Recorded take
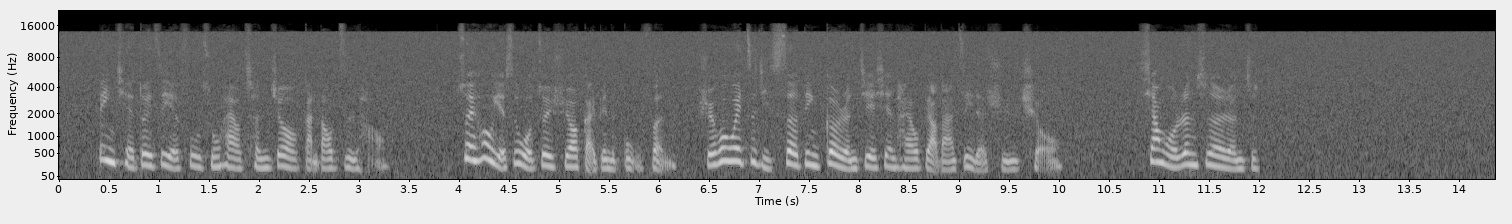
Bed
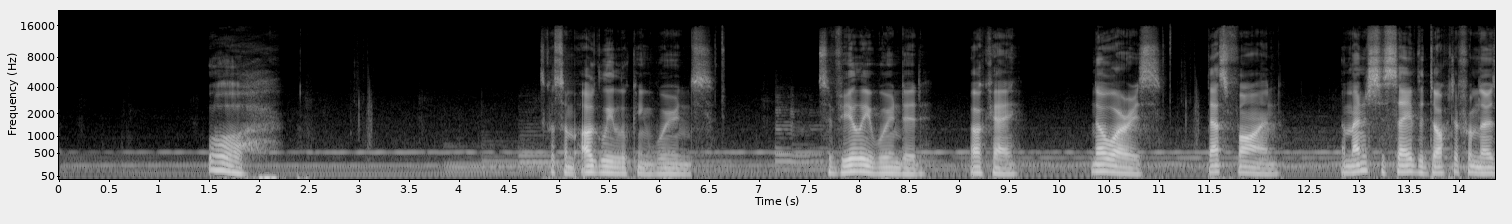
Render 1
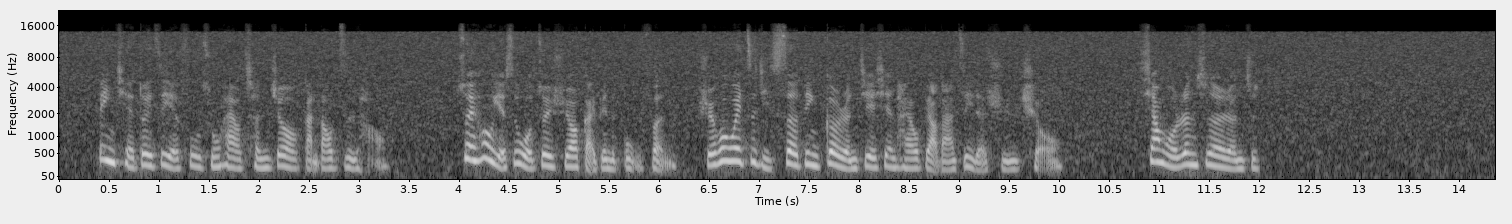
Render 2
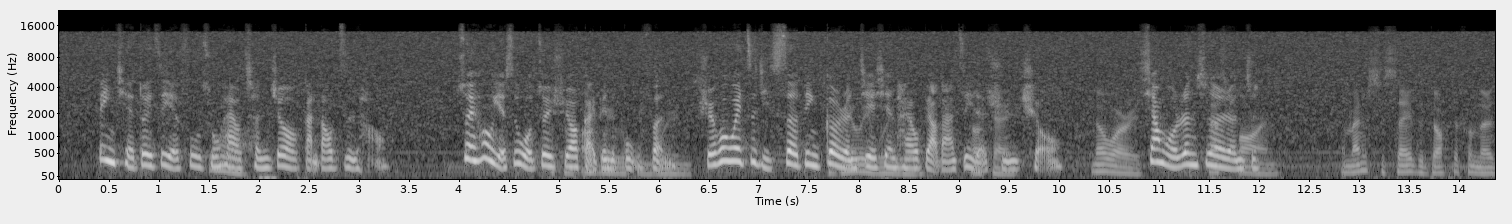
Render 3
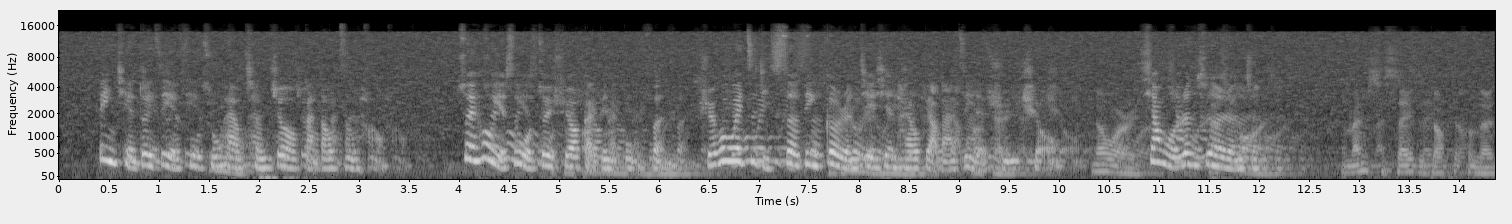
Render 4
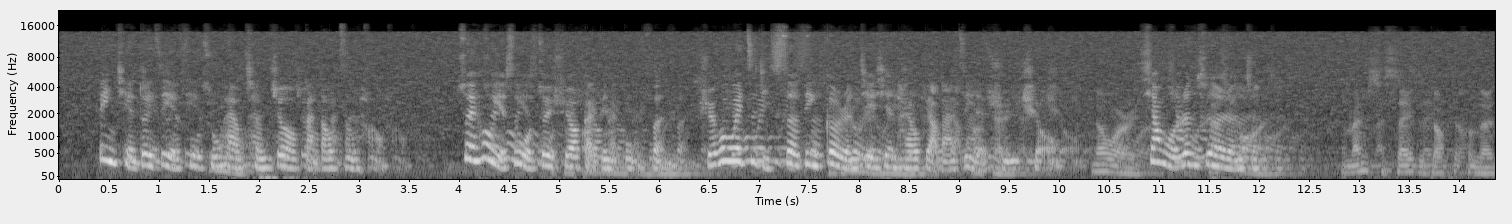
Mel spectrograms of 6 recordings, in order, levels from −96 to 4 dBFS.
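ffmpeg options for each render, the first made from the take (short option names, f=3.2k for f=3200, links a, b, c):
-af "afftdn=nr=12:nf=-38"
-filter_complex "[1:a]volume=-16dB[a];[0:a][a]amix=inputs=2:normalize=0"
-filter_complex "[0:a]asplit=2[a][b];[b]adelay=22,volume=-6dB[c];[a][c]amix=inputs=2:normalize=0,aecho=1:1:237|474|711|948:0.282|0.093|0.0307|0.0101"
-af "volume=2.5dB"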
